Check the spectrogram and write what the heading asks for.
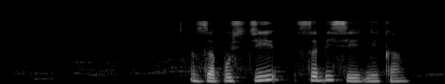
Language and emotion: Russian, neutral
